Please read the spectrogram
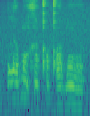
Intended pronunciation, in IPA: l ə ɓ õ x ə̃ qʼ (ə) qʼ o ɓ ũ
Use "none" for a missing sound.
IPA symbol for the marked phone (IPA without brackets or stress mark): ə̃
